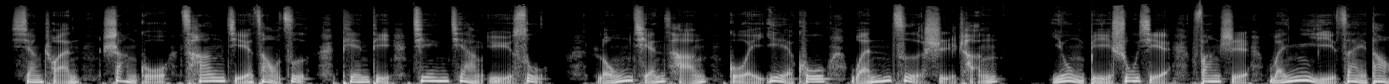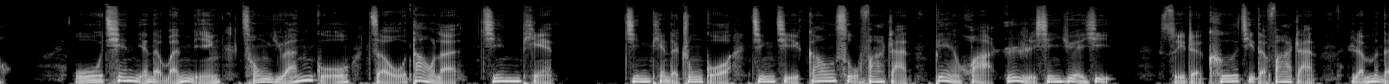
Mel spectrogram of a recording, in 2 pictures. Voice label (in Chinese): 男, 国语男声配音; 毛笔样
